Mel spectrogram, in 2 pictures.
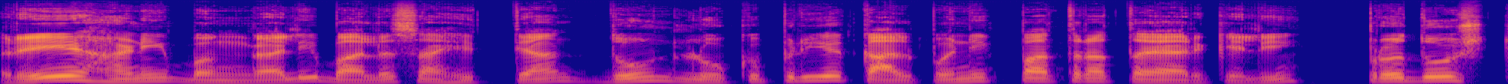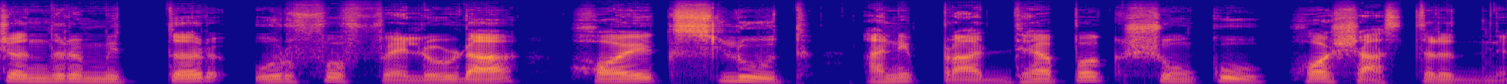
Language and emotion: Goan Konkani, neutral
